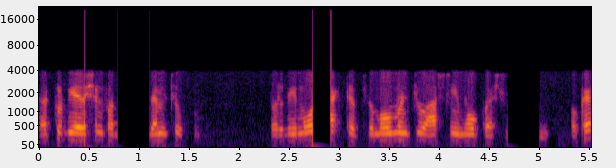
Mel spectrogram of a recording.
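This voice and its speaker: This man talks very fast in a fairly high pitch, his intonation monotone and flat. Long pauses come often. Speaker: business analysis trainer. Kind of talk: online class Q&A.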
